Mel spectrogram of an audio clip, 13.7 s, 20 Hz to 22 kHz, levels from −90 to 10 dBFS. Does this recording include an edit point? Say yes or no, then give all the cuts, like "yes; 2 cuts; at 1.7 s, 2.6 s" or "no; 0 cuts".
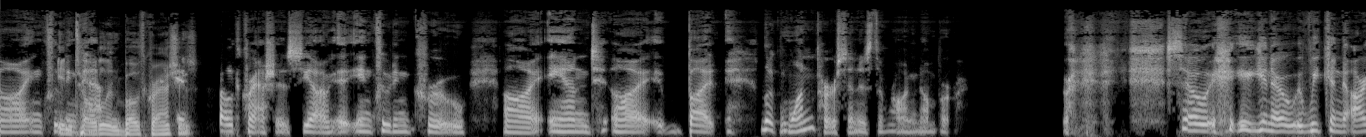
no; 0 cuts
